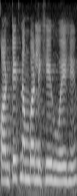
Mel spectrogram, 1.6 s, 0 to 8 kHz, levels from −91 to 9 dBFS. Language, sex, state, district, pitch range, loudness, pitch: Hindi, female, Uttar Pradesh, Jyotiba Phule Nagar, 240-270 Hz, -15 LUFS, 255 Hz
